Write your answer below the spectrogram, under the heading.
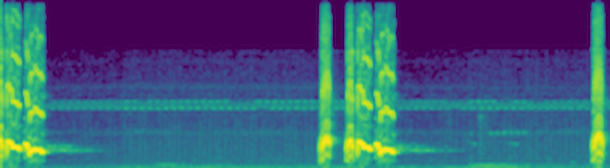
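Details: Sooty-headed bulbul song used as a lure to call other bulbuls: short bursts of three or four bright, chirpy notes with a ringing tail, one phrase near the start and another about two seconds later, then a single note.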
